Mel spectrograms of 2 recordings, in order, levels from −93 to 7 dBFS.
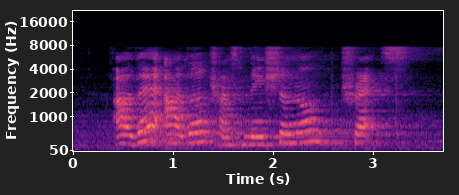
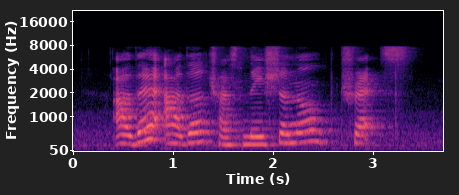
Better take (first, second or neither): second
